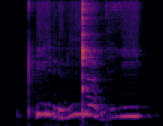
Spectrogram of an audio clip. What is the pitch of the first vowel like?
high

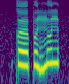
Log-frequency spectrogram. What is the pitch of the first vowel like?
low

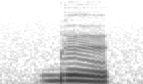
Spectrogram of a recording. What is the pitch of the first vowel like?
low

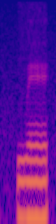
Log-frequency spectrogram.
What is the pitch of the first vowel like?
high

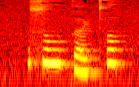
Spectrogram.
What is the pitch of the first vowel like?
high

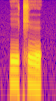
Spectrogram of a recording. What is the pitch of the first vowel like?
low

